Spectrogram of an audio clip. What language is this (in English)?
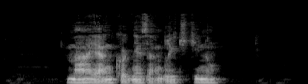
Slovak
